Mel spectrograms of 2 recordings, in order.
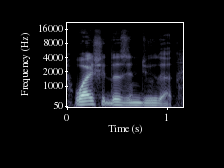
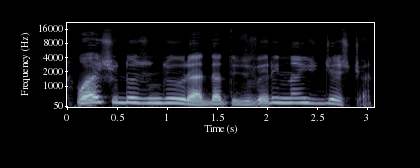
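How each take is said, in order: First: Said in the usual way. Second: Put-on high-pitched, accented dad voice; put-on high voice for a puzzled dad; dad impression. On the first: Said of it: "I'm mixing the accents now". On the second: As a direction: imitate dad in a raised, accented voice. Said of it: "And my dad goes".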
